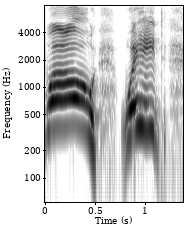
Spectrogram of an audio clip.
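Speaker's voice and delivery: high, loud, panicked cry.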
